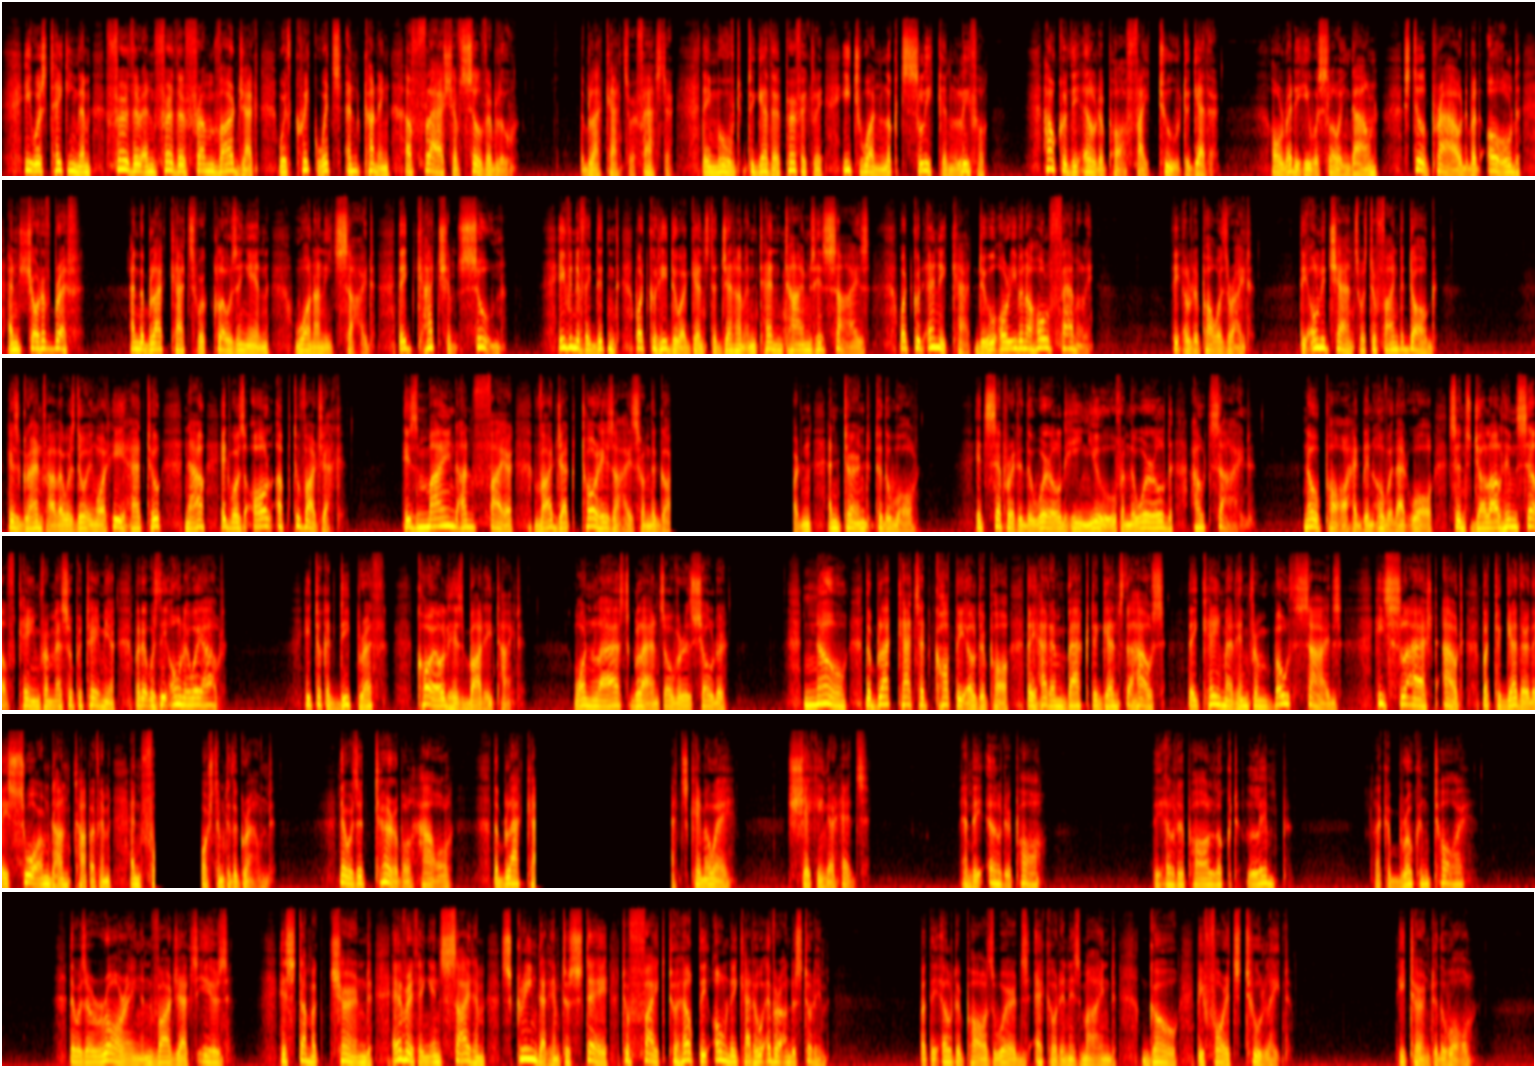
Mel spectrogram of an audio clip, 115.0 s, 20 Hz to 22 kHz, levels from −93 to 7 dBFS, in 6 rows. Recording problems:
audio cutting out; at 47 s for 1.5 s, at 1:19 for 0.5 s and at 1:23 for 1.5 s

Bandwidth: 14.5 kHz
